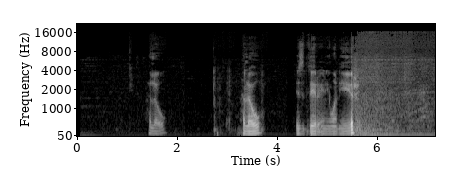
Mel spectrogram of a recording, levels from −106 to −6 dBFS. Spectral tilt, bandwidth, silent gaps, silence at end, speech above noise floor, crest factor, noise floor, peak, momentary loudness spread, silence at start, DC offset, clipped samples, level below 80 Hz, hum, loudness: -6 dB/octave; 16.5 kHz; none; 0 s; 51 dB; 30 dB; -89 dBFS; -12 dBFS; 22 LU; 1.45 s; under 0.1%; under 0.1%; -66 dBFS; none; -39 LUFS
